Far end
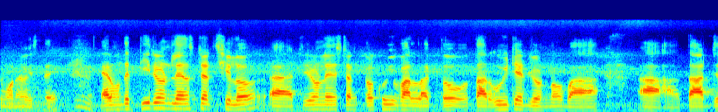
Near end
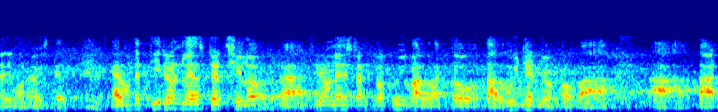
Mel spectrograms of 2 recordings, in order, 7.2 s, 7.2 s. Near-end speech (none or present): none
